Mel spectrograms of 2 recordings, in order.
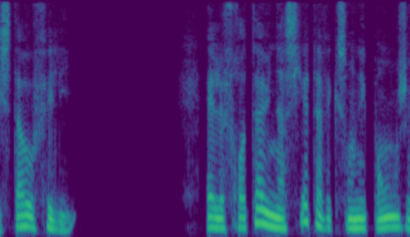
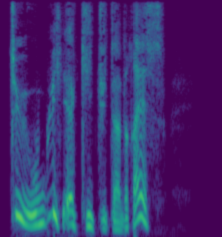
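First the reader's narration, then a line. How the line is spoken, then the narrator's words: Great-uncle sneering. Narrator (French): ricana le grand-oncle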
